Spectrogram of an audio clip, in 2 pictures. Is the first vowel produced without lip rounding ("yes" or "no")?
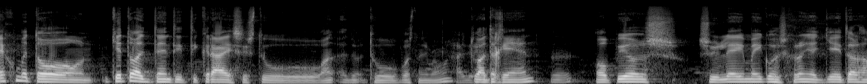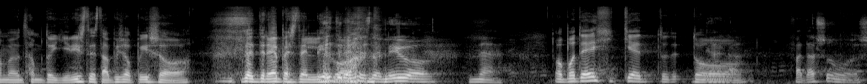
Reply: yes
